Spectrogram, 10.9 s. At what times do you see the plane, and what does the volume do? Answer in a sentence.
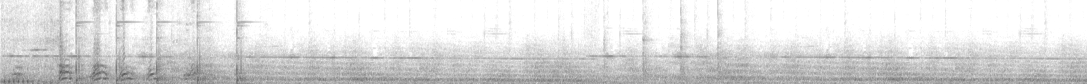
You can hear the plane from 0.0 to 10.8 s, at a steady volume.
